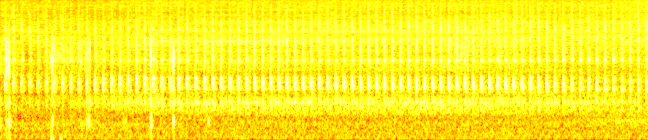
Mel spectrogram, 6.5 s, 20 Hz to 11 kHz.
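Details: Jeep Cherokee 4.0 (AMC 242), ticking at idle: steady light knock about three times a second; after half a year found circular crack in flexplate; lifters, piston skirt, sticking valve suspected earlier.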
